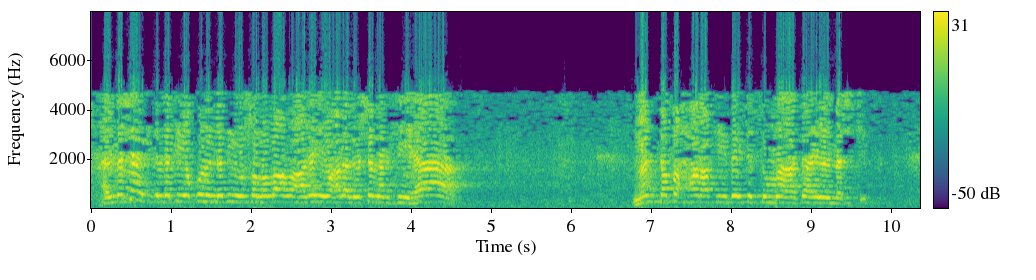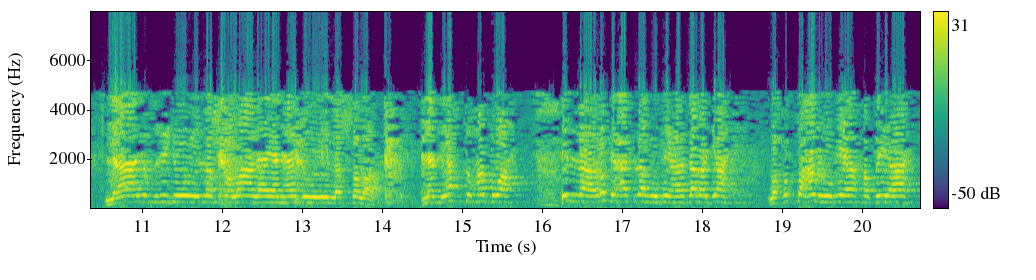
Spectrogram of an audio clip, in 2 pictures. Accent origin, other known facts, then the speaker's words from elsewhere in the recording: Yemen; عندنا في اليمن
